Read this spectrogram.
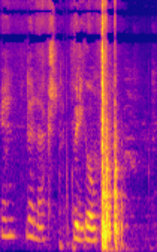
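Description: A hand bumps against something close by with a loud thump.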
